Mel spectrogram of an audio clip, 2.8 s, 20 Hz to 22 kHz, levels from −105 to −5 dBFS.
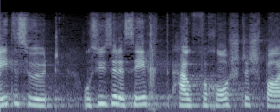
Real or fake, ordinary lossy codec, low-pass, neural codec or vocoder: real; none; 14.4 kHz; none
